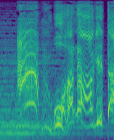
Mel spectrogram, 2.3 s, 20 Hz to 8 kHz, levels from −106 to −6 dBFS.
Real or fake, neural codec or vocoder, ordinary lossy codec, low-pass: real; none; none; none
